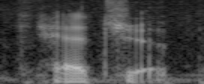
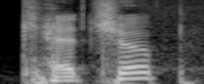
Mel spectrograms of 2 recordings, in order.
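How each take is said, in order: First: "Ketchup." said low and soft with a falling tune; flat muttered statement. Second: "Ketchup?" asked with a high rising tune; puzzled question. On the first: Gamer conceding the word, low flat statement. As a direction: settle on "Ketchup." quietly, as a final verdict. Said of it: "ketchup is inherently tomato-based". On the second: Gamer testing the foreign word, rising question. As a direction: try out "Ketchup?" as a doubtful question, pitch swooping up. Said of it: "U K say sauce?". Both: Shown as a demonstration.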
